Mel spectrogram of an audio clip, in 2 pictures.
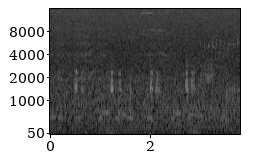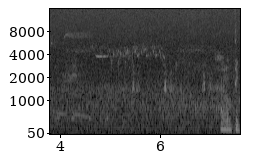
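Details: Mallards at a marsh on a May 4 morning, a male joining a female among hungry, well-fed ducks; short harsh quacks come in an irregular series, with faint high bird calls behind and a loud burst of noise at the end.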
